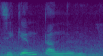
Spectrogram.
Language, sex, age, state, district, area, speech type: Bengali, female, 30-45, West Bengal, Birbhum, urban, spontaneous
